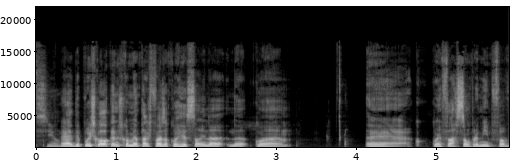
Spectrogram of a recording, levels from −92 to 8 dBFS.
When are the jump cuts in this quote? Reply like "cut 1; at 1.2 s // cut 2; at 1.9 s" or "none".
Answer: none

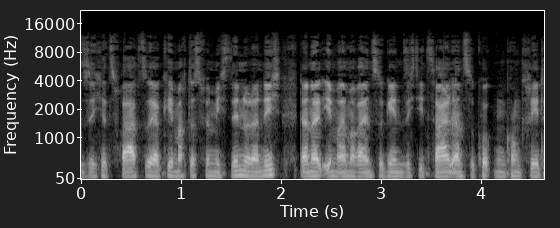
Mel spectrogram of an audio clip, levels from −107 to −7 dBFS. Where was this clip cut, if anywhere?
cut 1; at 2.1 s

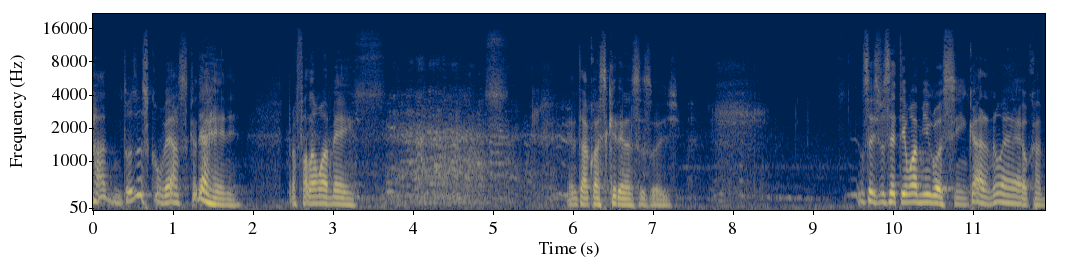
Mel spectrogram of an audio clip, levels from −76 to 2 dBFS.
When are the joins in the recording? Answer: none

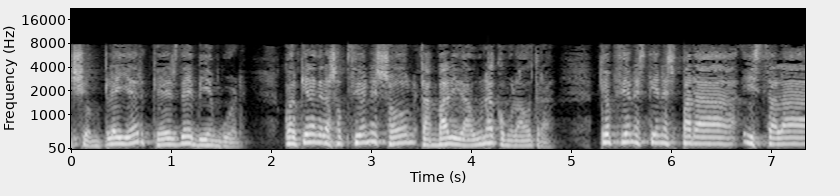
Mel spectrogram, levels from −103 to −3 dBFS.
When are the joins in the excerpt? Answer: cut 1; at 3.4 s // cut 2; at 5.2 s

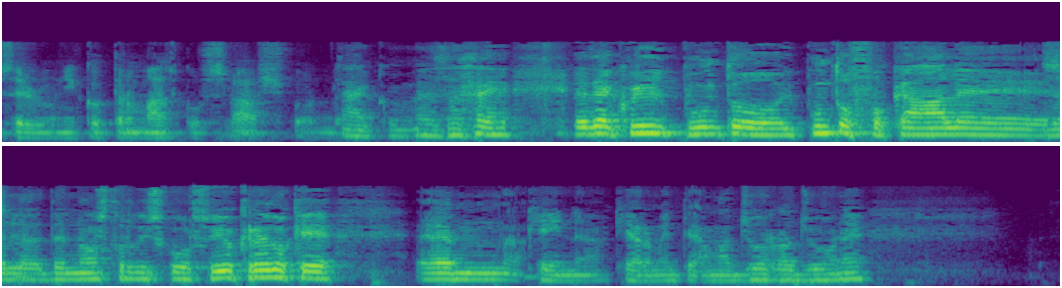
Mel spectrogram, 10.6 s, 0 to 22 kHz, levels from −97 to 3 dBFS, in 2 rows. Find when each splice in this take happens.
cut 1; at 5.2 s // cut 2; at 7.9 s

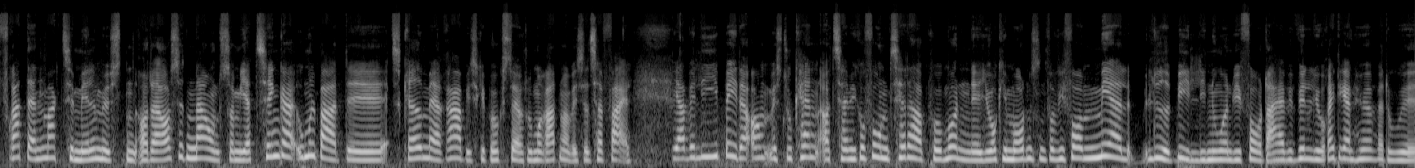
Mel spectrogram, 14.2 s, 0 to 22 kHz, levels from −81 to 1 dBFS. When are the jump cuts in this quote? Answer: cut 1; at 3.9 s // cut 2; at 6.7 s

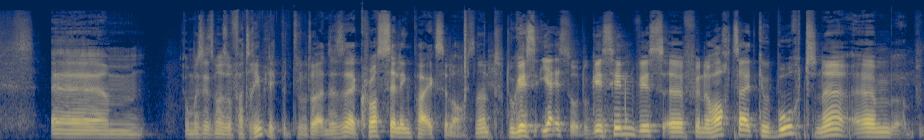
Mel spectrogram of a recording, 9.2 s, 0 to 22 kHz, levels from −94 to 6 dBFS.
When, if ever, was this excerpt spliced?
cut 1; at 4.9 s

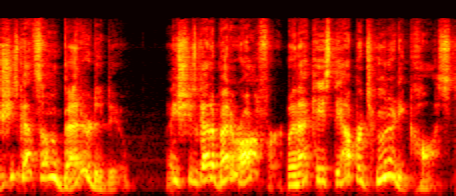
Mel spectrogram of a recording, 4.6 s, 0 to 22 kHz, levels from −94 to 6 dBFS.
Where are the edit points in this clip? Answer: cut 1; at 1.7 s // cut 2; at 2.9 s

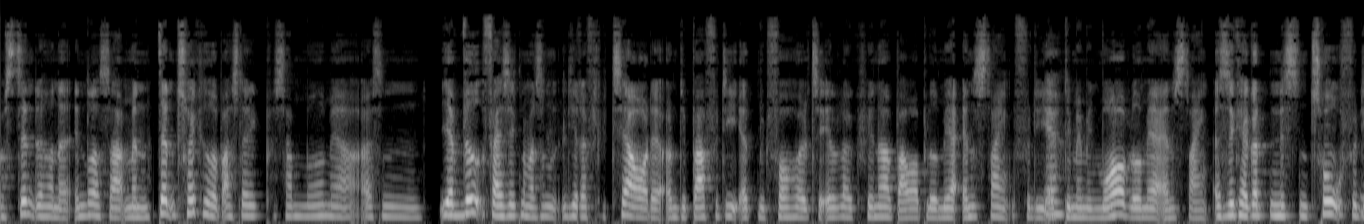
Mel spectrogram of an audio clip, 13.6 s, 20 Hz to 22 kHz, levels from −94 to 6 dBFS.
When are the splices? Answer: none

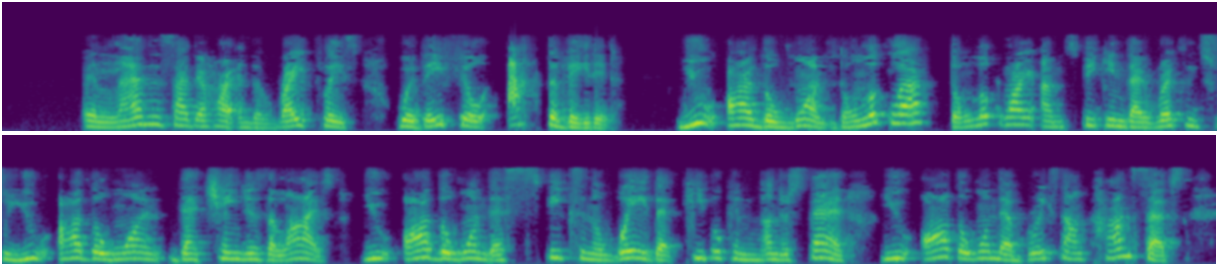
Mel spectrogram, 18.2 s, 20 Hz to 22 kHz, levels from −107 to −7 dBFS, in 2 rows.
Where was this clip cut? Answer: cut 1; at 5.0 s // cut 2; at 14.8 s

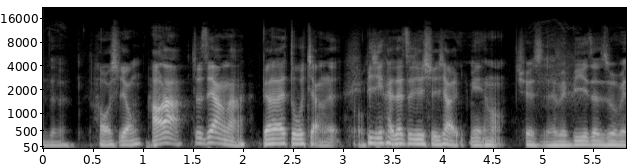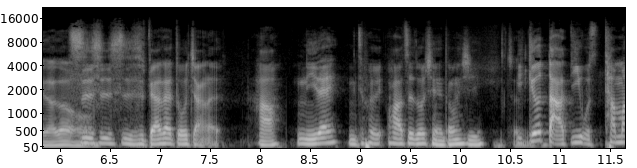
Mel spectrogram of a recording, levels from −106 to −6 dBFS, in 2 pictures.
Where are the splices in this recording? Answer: cut 1; at 8.3 s // cut 2; at 10.4 s

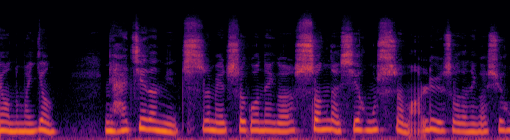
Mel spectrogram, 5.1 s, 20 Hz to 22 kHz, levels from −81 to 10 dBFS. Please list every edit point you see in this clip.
cut 1; at 1.0 s

